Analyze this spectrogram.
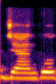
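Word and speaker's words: Django: आपकी बुक पे एक एग्जांपल दी हुई है जेंगो की। इसमें हम डी को साइलेंट करेंगे।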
